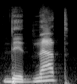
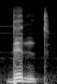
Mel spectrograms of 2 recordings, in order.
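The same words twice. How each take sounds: First: "Did not" as two separate words; uncontracted, clearly split "Did not"; two syllables. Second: "Didn't" squeezed to "dent"; contracted "Didn't" with the middle swallowed; one syllable. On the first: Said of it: "deux syllabes". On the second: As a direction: say "Didn't" as a single beat. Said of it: "une seule syllabe". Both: Shown as a demonstration.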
